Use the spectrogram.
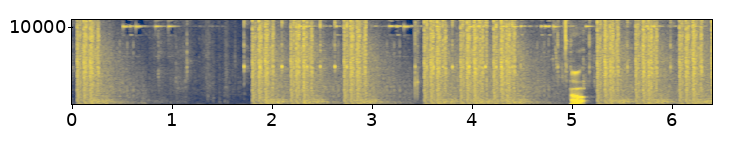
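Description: Bursts of AK12 rifle fire in the Roblox game Phantom Forces, rapid rattling volleys separated by short pauses, with one sharp loud hit near the end and a brief spoken exclamation.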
